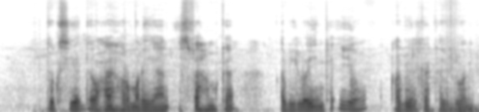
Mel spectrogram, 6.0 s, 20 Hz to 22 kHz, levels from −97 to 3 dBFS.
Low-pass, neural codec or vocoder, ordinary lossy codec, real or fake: none; codec, 44.1 kHz, 7.8 kbps, Pupu-Codec; none; fake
